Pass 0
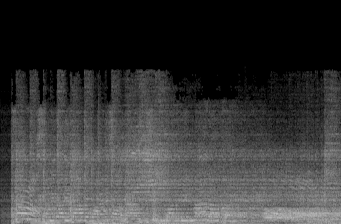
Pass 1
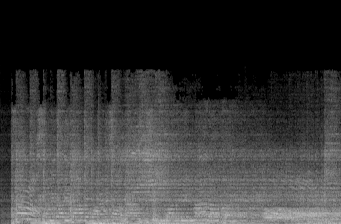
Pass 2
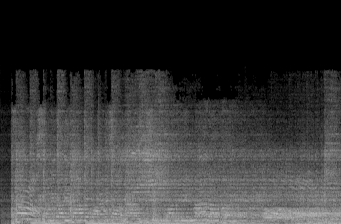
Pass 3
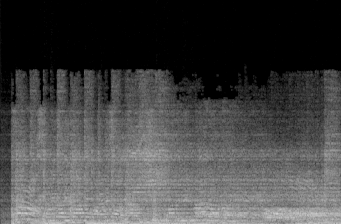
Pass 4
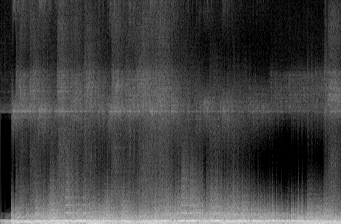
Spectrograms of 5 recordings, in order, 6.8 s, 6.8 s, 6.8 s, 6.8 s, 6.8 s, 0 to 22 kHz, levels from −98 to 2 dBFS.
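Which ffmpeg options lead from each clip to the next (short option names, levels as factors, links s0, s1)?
-af "areverse,acompressor=mode=upward:threshold=0.0126:ratio=2.5,areverse,equalizer=f=110:t=o:w=1.8:g=9"
-filter_complex "[0:a]acrossover=split=360|900[s0][s1][s2];[s0]asoftclip=type=hard:threshold=0.0282[s3];[s1]alimiter=level_in=2.11:limit=0.0631:level=0:latency=1:release=261,volume=0.473[s4];[s3][s4][s2]amix=inputs=3:normalize=0"
-filter_complex "[0:a]asplit=2[s0][s1];[s1]adelay=23,volume=0.596[s2];[s0][s2]amix=inputs=2:normalize=0,volume=2"
-filter_complex "[0:a]afftfilt=real='re*(1-between(b*sr/4096,390,11000))':imag='im*(1-between(b*sr/4096,390,11000))':win_size=4096:overlap=0.75,asplit=2[s0][s1];[s1]highpass=f=720:p=1,volume=56.2,asoftclip=type=tanh:threshold=0.158[s2];[s0][s2]amix=inputs=2:normalize=0,lowpass=f=1100:p=1,volume=0.501,aecho=1:1:80|184|319.2|495|723.4:0.631|0.398|0.251|0.158|0.1,volume=1.58"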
